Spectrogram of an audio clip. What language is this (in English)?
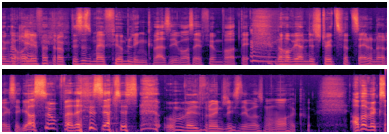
German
